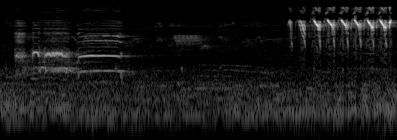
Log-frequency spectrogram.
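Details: Bananaquit song for tutoring other birds: a harmonic, rooster-like crowing call opens, then after a pause a rapid series of about seven piercing, high, thin notes finishes the recording.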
